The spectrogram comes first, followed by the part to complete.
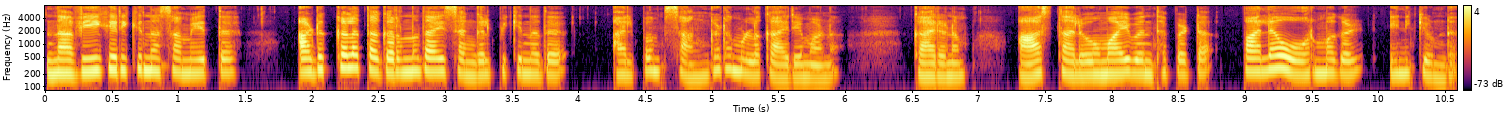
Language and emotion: Malayalam, sad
